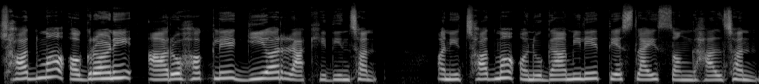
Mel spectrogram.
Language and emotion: Nepali, neutral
